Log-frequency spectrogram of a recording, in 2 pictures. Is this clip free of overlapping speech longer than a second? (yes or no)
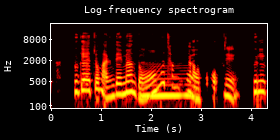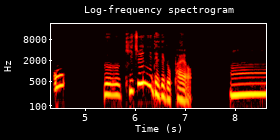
no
